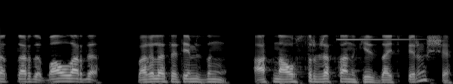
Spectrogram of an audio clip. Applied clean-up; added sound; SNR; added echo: classical method Wiener filter.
